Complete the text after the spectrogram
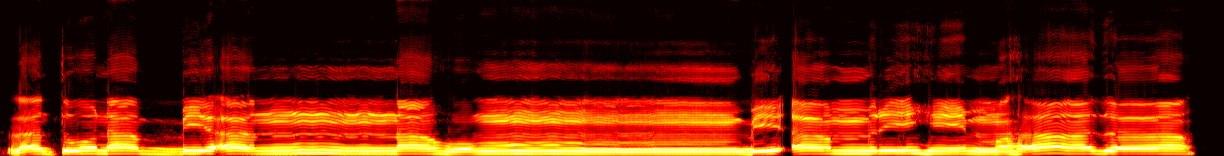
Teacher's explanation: Latunabbi'annahum, ini gunnah lagi, kemudian ini ada mim bertemu ba, ikhfa syafawi, ini dipanjangkan, ditahan dulu, humnya ini tidak langsung ke ba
